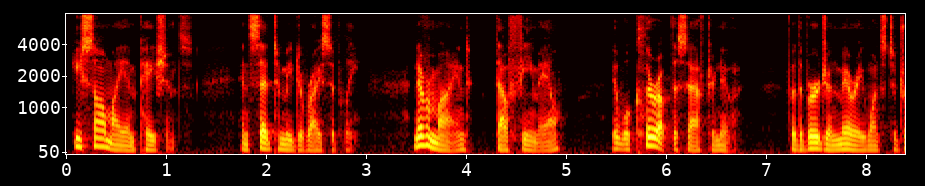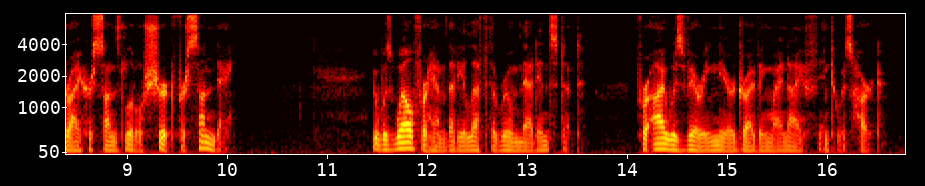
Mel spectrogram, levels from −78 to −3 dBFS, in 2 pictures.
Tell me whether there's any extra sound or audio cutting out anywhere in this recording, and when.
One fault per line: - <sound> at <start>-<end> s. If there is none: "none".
none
